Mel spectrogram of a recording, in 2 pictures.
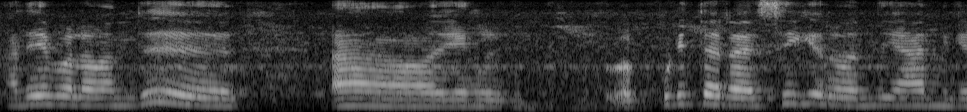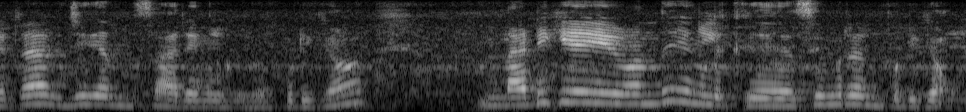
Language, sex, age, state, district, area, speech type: Tamil, female, 45-60, Tamil Nadu, Viluppuram, urban, spontaneous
